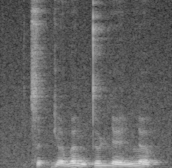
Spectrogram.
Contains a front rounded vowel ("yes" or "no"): no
